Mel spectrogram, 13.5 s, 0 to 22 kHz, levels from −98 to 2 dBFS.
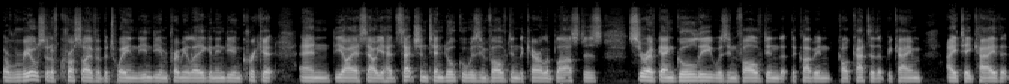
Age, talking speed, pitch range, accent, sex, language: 20-39, 180 wpm, 110-115 Hz, Australian, male, English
